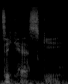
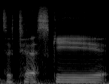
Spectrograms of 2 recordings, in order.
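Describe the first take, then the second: First: The name is said without an extra t sound. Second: The name is said with an extra t sound. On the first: The speaker calls it right. "It's Takeski" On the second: The speaker calls it wrong. "people added an extra T. They said Takeski, and it's just, it's wrong"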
